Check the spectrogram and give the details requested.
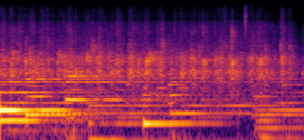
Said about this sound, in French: Est-ce que vous avez aimé la louange ce matin? Est-ce qu'on peut donner une bonne main d'applaudissement à ces gens qui travaillent tellement fort?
